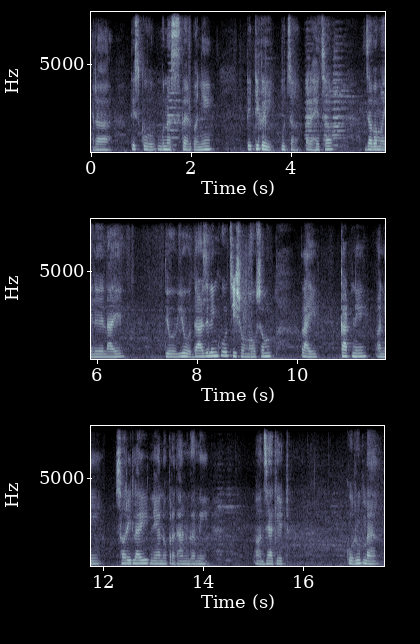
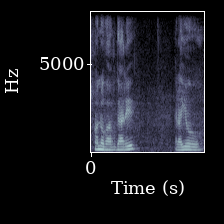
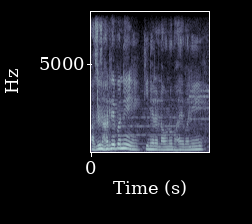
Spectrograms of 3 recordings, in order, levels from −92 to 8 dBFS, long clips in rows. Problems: background sounds at intervals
